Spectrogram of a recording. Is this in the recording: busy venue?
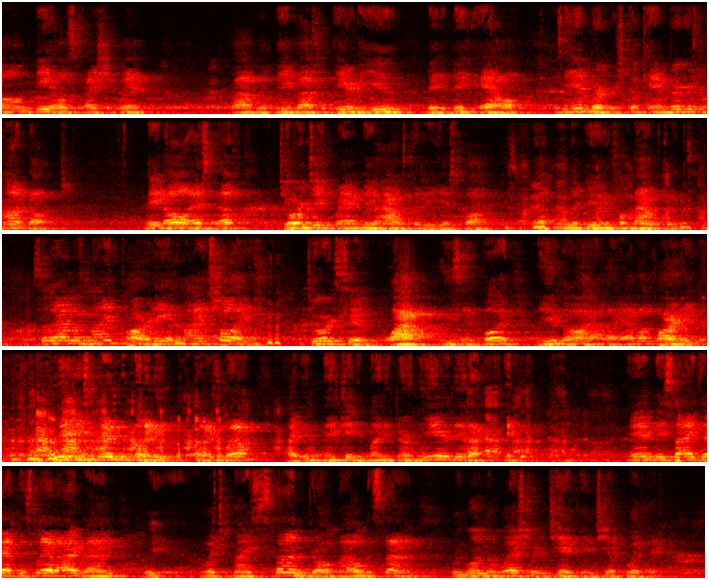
yes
